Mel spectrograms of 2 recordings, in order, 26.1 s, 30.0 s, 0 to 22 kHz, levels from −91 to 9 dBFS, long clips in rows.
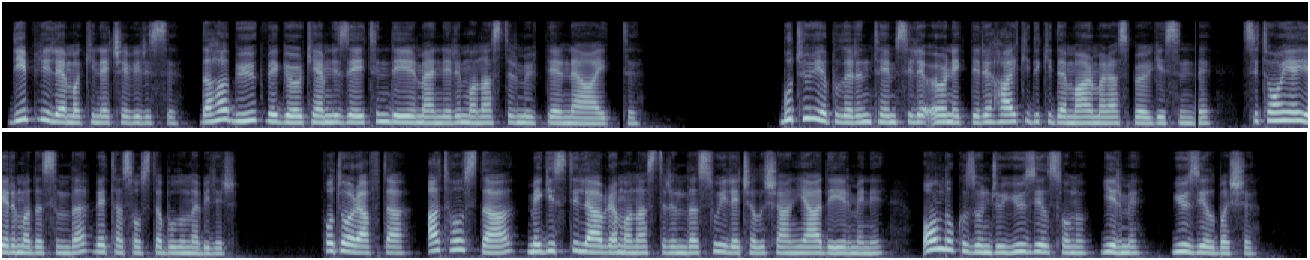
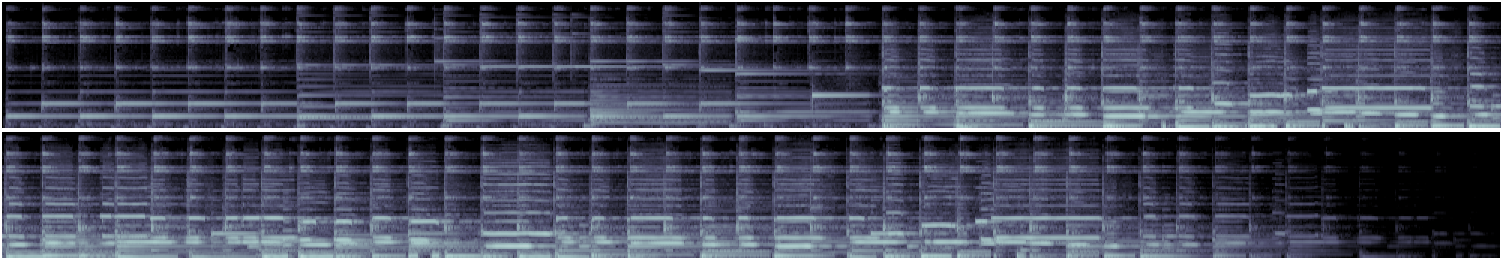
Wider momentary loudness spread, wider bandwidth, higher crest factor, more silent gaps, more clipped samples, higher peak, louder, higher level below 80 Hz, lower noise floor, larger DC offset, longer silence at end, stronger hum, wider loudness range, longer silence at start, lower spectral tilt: about the same, 9 LU vs 10 LU; second, 12 kHz vs 19 kHz; about the same, 16 dB vs 18 dB; first, 6.82-7.65 s vs none; neither; about the same, -4 dBFS vs -4 dBFS; about the same, -20 LUFS vs -21 LUFS; second, -56 dBFS vs -32 dBFS; about the same, -74 dBFS vs -74 dBFS; neither; second, 0.5 s vs 2 s; neither; second, 4 LU vs 8 LU; about the same, 0.05 s vs 0.05 s; about the same, -5 dB/octave vs -4 dB/octave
